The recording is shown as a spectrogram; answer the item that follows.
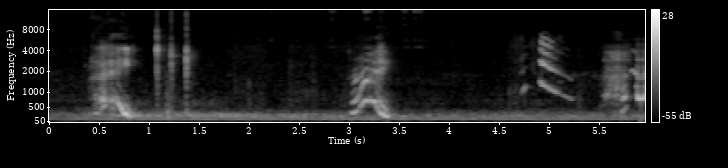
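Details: Simba, a pet Bengal cat, playing indoors: two drawn-out meows that bend upward and then fall, the second about two and a half seconds after the first, then a shorter, higher descending mew near the end. A low steady hum sits underneath.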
